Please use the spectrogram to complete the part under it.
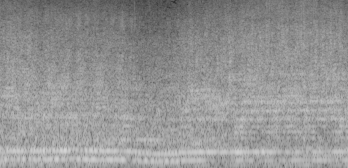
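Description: Pontiac Grand Prix stock car at full throttle in a NASCAR-style racing video game, a steady loud engine drone holding a constant pitch for a few seconds with no voices.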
